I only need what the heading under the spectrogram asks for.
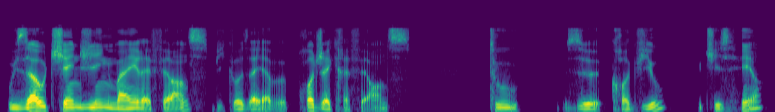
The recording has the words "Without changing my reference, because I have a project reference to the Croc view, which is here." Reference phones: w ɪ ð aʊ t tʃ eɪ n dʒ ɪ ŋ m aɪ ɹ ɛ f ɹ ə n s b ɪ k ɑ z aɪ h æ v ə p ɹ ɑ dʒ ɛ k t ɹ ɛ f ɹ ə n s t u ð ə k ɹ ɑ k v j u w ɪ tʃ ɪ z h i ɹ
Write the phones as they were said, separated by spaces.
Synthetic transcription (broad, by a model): w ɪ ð aʊ t tʃ eɪ n dʒ ɪ ŋ m aɪ ɹ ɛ f ɹ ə n s b ɪ k ɑ z aɪ h æ v ə p ɹ ɑ dʒ ɛ k t ɹ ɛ f ɹ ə n s t u ð ə k ɹ ɑ k v j u w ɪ tʃ ɪ z h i ɹ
